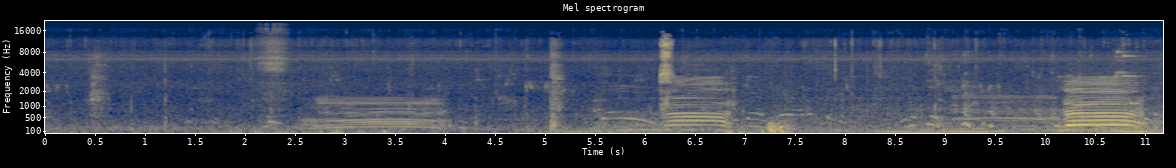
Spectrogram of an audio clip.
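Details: Village cattle, a herd running and jumping down a green hillside, moo repeatedly. Three clear, rich lowing calls stand out, with softer, fainter moos between them and a steady background hiss.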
